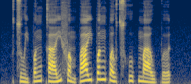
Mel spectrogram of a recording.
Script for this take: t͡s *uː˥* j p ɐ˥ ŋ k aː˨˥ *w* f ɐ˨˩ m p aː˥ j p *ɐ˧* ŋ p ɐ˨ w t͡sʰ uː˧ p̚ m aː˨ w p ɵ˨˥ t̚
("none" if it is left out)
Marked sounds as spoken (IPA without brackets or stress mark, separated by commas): uː˨˩, j, ɐ˥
